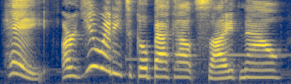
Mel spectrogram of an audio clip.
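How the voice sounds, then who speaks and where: A woman voicing a cheerful young boy in a children's storybook, eager and excited. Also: high voice, moderate pace, soft background music, pitched above the performer's own voice.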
